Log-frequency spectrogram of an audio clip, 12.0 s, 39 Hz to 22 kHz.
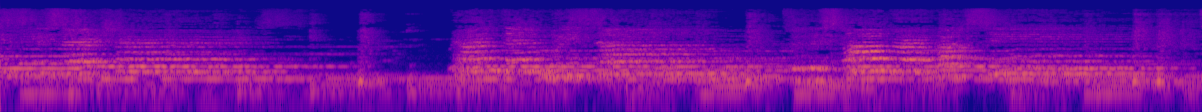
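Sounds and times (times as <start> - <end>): women's choir singing a hymn: 0.0 - 3.6, 4.5 - 12.0.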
